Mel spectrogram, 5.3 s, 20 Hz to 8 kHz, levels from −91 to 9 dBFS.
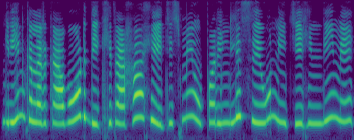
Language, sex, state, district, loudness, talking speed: Hindi, female, Madhya Pradesh, Bhopal, -15 LUFS, 170 wpm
